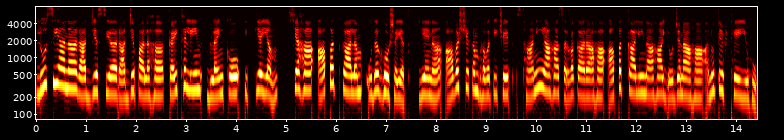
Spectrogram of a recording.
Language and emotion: Sanskrit, neutral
